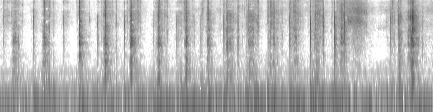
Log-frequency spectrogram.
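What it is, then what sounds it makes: Scratch-off cardboard jigsaw puzzle. A small metal stylus held in the fingers scratches the black scratch-off coating on a flat, solid cardboard jigsaw puzzle. Quick, dry scraping strokes come one after another in dense bursts, each with a bright, crackly edge and no ring. A steady low hum sits underneath throughout.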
